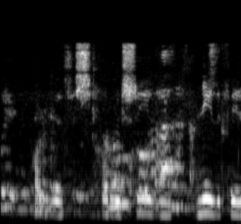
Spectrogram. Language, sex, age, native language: Icelandic, male, 10, Icelandic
